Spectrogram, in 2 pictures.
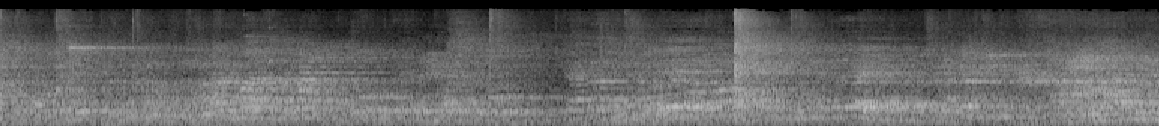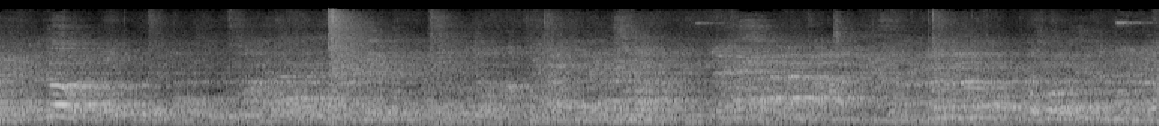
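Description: Voices of young men chatter and call out in a large echoing hall.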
